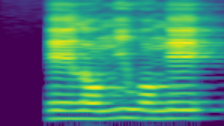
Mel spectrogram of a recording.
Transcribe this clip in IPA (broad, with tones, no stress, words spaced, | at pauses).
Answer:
e˨ lɔ˨ŋi˦wɔ˨ŋe˦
